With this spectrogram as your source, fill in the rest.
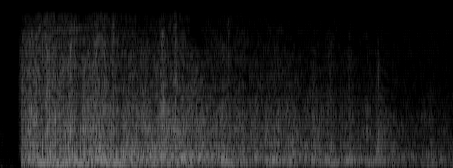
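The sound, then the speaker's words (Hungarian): A heavy howitzer artillery blast from batteries at a country's border erupts suddenly and loudly, then rolls on as a broad, rumbling roar that slowly fades over a few seconds, with no voices. “Nem a menny dörgött, hanem a mi tarackütegeink országotok határán.”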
